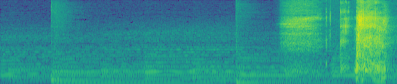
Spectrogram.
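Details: Close-up of the nose during a deliberately self-induced sneeze: a breathy build-up ending in one loud, explosive sneeze over steady background music.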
